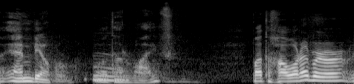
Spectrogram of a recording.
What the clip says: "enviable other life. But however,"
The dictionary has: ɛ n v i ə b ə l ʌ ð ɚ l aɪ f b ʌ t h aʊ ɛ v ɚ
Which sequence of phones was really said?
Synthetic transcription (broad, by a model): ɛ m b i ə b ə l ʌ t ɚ w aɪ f b ʌ t h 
